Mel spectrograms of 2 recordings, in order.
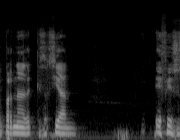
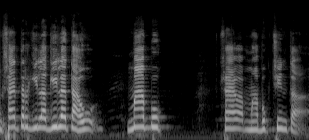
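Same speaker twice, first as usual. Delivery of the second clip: lovestruck gushing; 7 semitones higher, 4 dB louder than usual. Retold or imitated. Wife confessing infatuation.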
